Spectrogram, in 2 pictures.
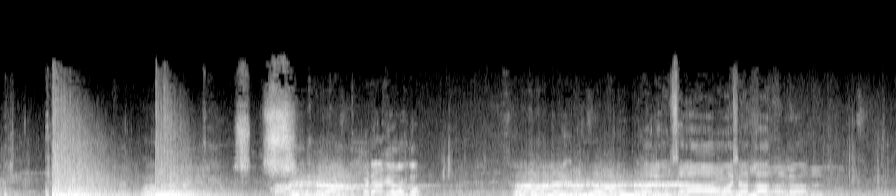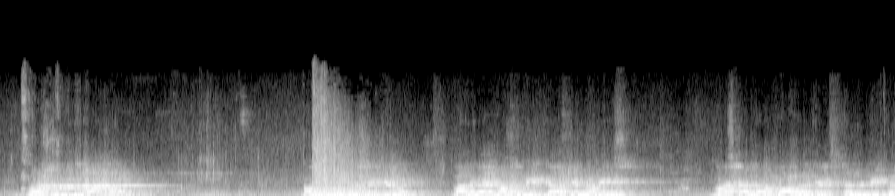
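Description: A young man sings through a microphone.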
